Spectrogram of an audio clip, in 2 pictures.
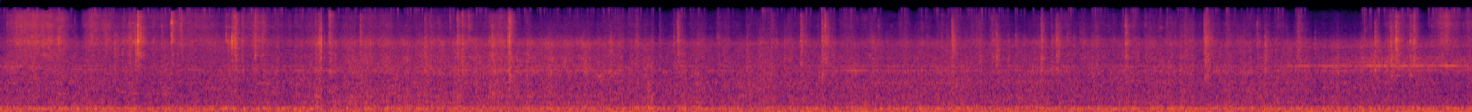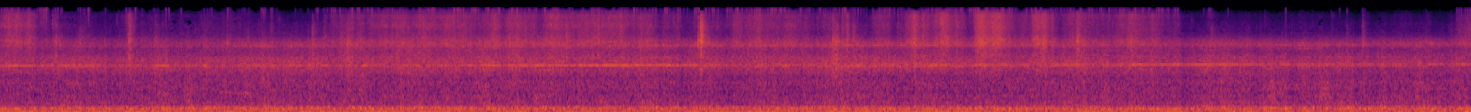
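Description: Inside a Shinkansen car running at speed: a steady, loud rumble of the train on the track, with a faint high whine that rises slightly in pitch partway through.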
